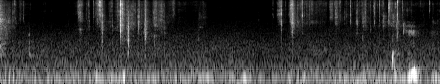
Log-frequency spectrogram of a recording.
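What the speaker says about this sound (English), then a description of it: "I want to tape these so that they make an electrical connection on my battery." Tape is pulled and pressed onto wire leads against a battery for a homemade electric motor, giving scattered soft crackles and sticky rips at close range.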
